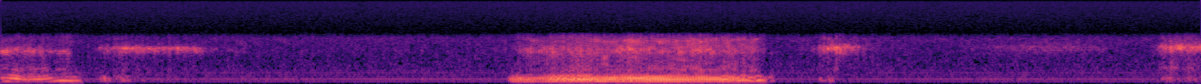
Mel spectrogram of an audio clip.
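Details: Sleeping puppy snoring: one loud, rough, rasping snore near the middle lasting about a second, surrounded by soft breathing, faint squeaky snuffles and quiet pauses.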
